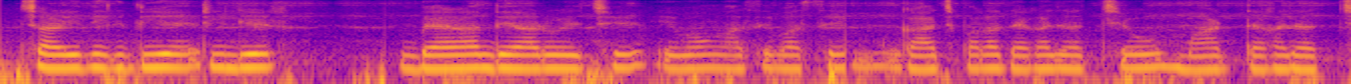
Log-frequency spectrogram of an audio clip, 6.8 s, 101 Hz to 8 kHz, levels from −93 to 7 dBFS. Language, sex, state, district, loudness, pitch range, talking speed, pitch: Bengali, female, West Bengal, Jhargram, -16 LUFS, 225-240 Hz, 135 wpm, 230 Hz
